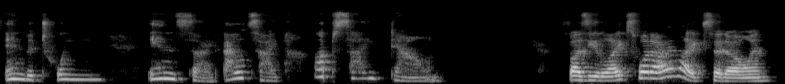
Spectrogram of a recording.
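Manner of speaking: bright, lively storybook read-aloud; reading to children. Acted. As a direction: read it like story time for little kids. Reads picture book to children.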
